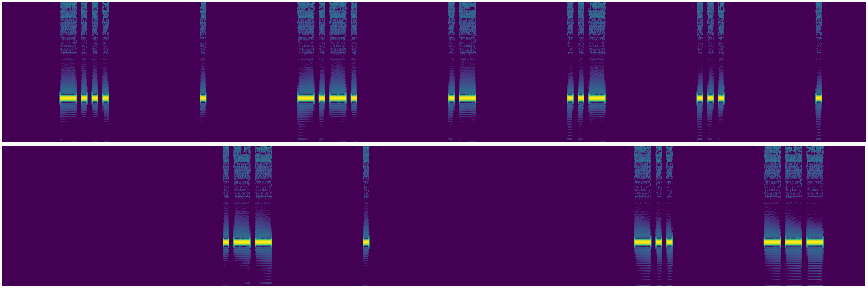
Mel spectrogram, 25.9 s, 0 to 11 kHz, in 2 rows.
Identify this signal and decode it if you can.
Morse code, heard as a keyed tone, about 15 wpm, spaced as for 5 wpm, 1000 Hz. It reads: BECAUSE WE DO
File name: qotdfiles / 5wpm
